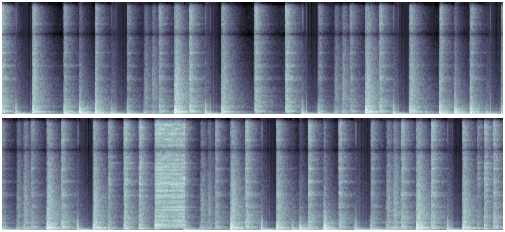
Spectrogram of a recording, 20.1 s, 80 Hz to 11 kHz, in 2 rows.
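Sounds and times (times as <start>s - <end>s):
drum kit slow groove: 0.0s - 20.0s
cymbal crash: 13.1s - 13.9s.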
